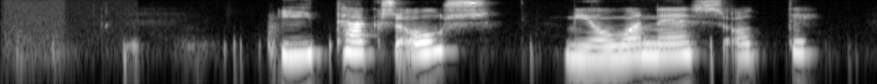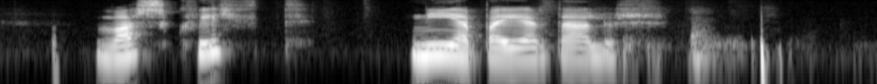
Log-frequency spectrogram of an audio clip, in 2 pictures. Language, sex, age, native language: Icelandic, female, 40-49, Icelandic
